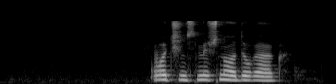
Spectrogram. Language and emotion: Russian, neutral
